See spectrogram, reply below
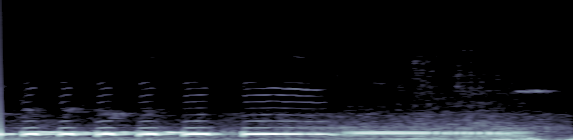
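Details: Bangkok-type zebra dove singing a song used as a lure: a quick run of short, low, mellow coos, then a long steady note, followed by a rapid trilling rattle.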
